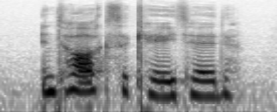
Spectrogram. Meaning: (adjective) 1. Stupefied by alcohol, drunk 2. Stupefied by any chemical substance; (verb) simple past and past participle of intoxicate
- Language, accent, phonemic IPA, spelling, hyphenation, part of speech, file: English, US, /ɪnˈtɑksɪkeɪtɪd/, intoxicated, in‧tox‧i‧cat‧ed, adjective / verb, En-us-intoxicated.ogg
